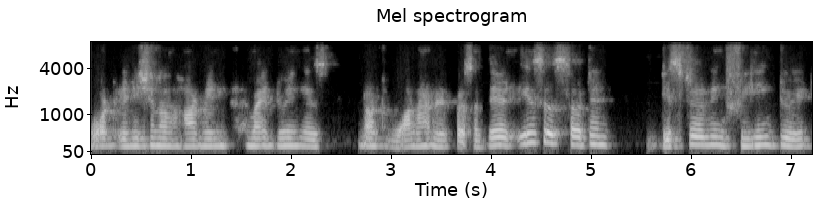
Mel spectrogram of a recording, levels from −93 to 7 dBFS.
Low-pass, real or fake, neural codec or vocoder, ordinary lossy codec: 7.2 kHz; fake; vocoder, 22.05 kHz, 80 mel bands, HiFi-GAN; Opus, 16 kbps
